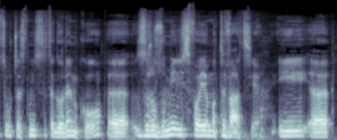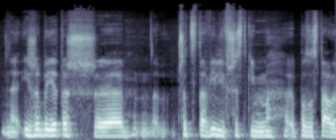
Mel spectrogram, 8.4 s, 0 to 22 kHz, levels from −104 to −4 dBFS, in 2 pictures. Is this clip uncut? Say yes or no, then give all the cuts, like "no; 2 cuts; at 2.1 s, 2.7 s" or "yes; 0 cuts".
yes; 0 cuts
